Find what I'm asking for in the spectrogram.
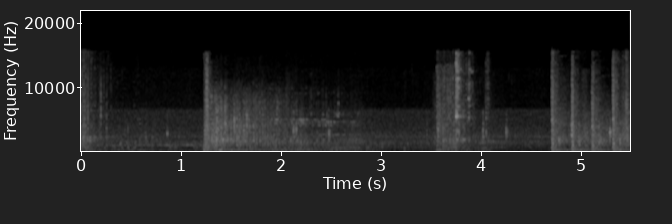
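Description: Grenade blasts in the video game Bastion, several sudden loud booms with broadband bursts, each cutting in abruptly and decaying over a second or so, with game noise between them.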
